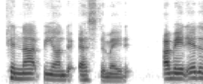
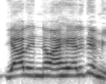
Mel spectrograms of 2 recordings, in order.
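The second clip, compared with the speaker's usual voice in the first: playful boast; 10 semitones higher, 5 dB louder, faster than usual. Pretend.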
